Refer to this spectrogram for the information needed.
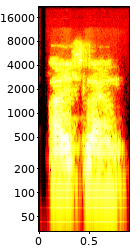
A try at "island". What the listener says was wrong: no no we do not pronounce that just a moment auto no need to pronounce s i land island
